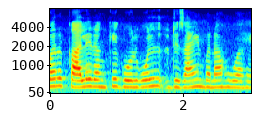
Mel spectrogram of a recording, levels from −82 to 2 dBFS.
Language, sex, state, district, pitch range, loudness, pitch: Hindi, female, Himachal Pradesh, Shimla, 230-255 Hz, -18 LUFS, 235 Hz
